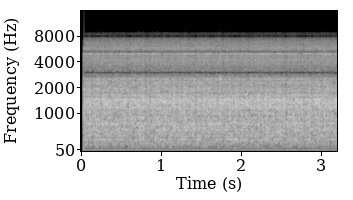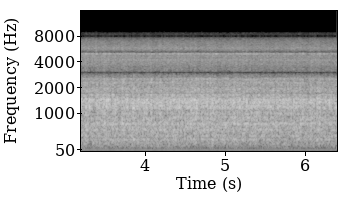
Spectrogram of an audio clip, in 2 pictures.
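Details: Engine-bay noise complaint traced on inspection to the water pump: steady hissy whir with a faint high whine over the idling engine, no knocking; water pump bearing noise.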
